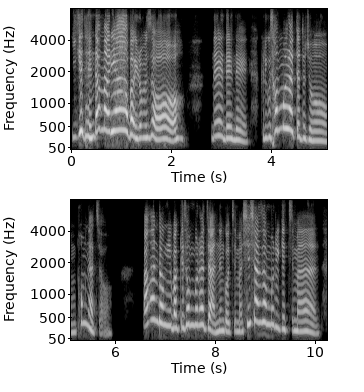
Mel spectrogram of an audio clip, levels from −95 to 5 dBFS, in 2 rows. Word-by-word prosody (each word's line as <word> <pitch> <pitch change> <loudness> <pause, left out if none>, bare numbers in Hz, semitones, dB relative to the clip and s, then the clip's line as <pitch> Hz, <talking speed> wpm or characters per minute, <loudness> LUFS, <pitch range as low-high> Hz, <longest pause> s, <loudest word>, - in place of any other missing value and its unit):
'이게 275 +9 +4
된단 305 +7 +3
말이야!' 425 0 +6
막 330 -4 +5
이러면서. 245 -3 +1 0.5
네네네. 245 - -3 0.2
그리고 255 +2 -7
선물할 435 - +2
때도 250 -2 -3
좀 200 -4 -5
폼나죠. 260 - -8 0.6
빵 340 +6 -2
1 460 -1 -1
덩이밖에 315 -8 -1
선물하지 350 -3 -2
않는 220 -1 -1
거지만 200 -1 -8
시시한 400 - 0
선물이겠지만 230 - -4
265 Hz, 295 characters per minute, -19 LUFS, 220-365 Hz, 0.6 s, 말이야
